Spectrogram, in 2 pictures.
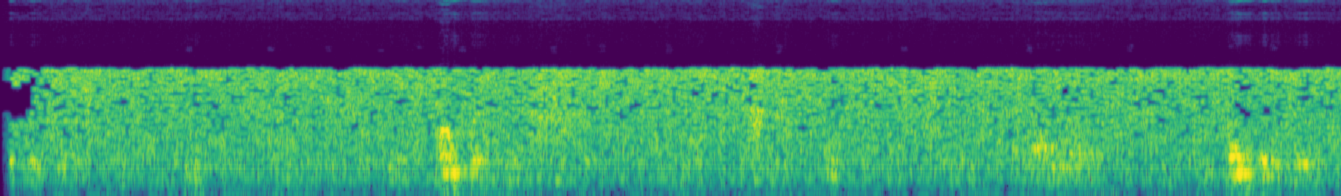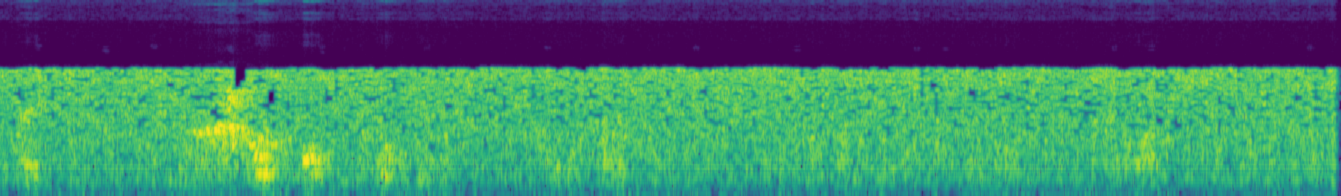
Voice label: Male Voice HEY WOW; Case 021 Zepp Home; Master Bedroom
